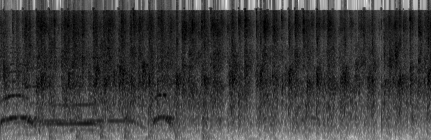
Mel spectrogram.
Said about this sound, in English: Thank you so much. Please round of applause for all these sleeping and writing students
